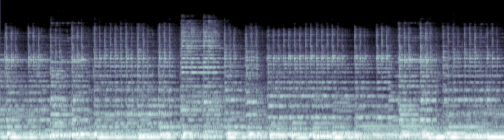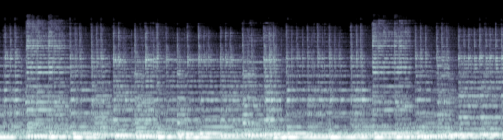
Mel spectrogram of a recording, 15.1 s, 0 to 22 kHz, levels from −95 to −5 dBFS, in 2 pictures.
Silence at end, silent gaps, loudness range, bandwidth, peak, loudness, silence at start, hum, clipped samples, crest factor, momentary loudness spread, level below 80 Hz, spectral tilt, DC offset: 0 s; none; 2 LU; 9.4 kHz; 0 dBFS; -13 LUFS; 0 s; none; under 0.1%; 10 dB; 4 LU; -34 dBFS; -7 dB/octave; under 0.1%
